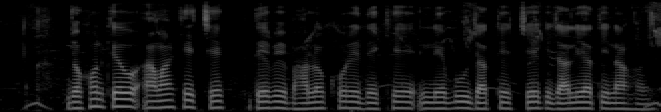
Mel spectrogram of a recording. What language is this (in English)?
Bangla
